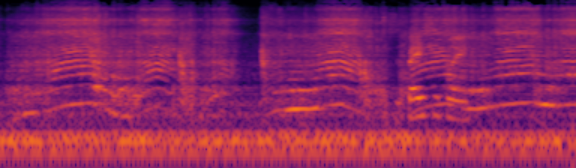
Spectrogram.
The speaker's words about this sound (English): It's basically just a handheld blender. And I've never used one of these before. It's gonna make everything. We're getting now that I'm using it a little bit, getting a little bit of a thin paste.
